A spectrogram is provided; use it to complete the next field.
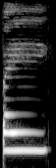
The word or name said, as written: bei1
